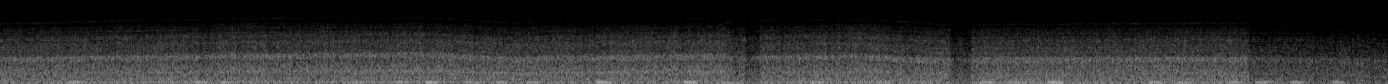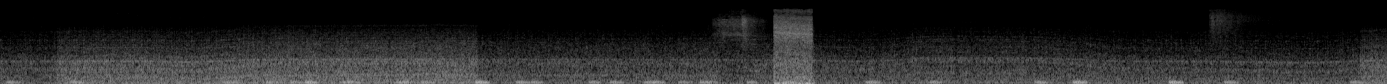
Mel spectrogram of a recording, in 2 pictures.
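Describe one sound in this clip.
A truck engine hums steadily with a slowly shifting pitch.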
